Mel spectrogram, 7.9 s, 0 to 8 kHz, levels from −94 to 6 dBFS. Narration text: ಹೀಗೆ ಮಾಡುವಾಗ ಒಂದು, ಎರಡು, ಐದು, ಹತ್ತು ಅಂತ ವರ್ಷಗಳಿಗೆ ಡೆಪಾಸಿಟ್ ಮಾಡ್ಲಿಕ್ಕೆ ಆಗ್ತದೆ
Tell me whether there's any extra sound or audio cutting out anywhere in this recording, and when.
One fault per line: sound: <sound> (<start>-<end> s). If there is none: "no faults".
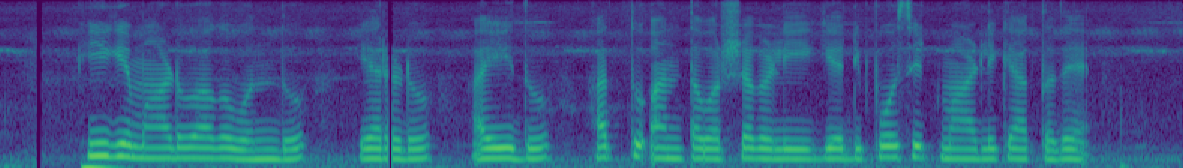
sound: dropout (2.6-2.6 s)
